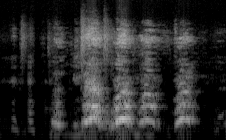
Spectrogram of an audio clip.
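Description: A dog barking, about five quick barks in a row, in alarm at someone moving in the dark.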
